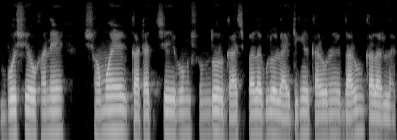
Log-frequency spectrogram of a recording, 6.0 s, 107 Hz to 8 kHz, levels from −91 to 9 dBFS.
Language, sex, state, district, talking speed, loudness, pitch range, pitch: Bengali, male, West Bengal, North 24 Parganas, 140 wpm, -20 LUFS, 115-130 Hz, 125 Hz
